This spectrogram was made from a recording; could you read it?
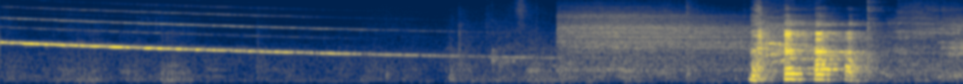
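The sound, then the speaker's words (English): A DJ's bomb-drop effect: a loud whistling tone slides steadily downward for about four seconds, then gives way to a harsh, crackling explosion burst with sharper hits near the end. “Drop the … Bomb one time.”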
